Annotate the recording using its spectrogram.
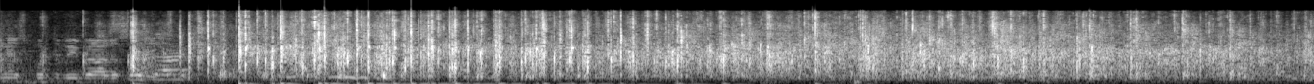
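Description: A crowd claps its hands.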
